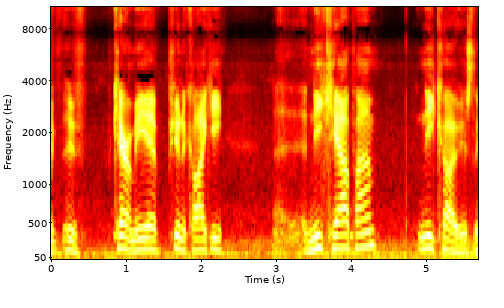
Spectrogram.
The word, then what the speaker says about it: Nikau: have you know who've caramiere puna kaiki nikaopam nico is the correct pronunciation and i've i've convinced maureen pugh maureen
